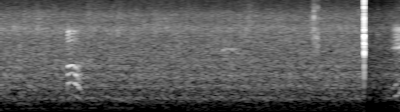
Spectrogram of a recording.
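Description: Steady rushing of a river, with a short spoken "oh" about a second in and a sharp click near the end, after which the sound briefly drops away.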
